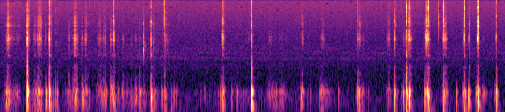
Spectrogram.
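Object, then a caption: Metal mesh microphone grille packed with putty, picked with a wooden toothpick. A single wooden toothpick scratches and picks at the metal mesh grille of a Blue Yeti microphone head held in one hand, cleaning out green, red and yellow putty packed into the grille. Soft, low, dull scraping is broken by irregular sharp clicks with a bright edge, each dying away almost at once.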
